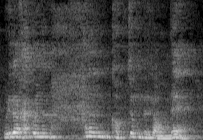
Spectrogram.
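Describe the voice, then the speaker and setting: A man with a high voice preaches a Sunday sermon, chatty and animated, peppering the congregation with questions. The sound is heavily echoey, as if caught from across a big church hall. A faint hiss sits under it. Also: normal speed, distant mic. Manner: lively, conversational preaching with rhetorical questions. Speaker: pastor. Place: church sanctuary.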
